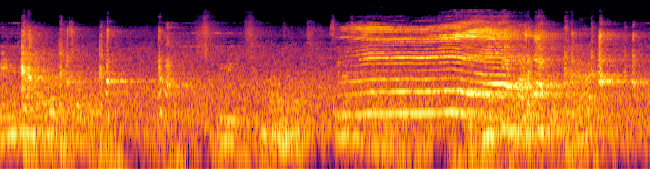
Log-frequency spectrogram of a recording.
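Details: Young child crying during a therapy session: loud crying with a long wailing sob between broken cries, room with background noise.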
